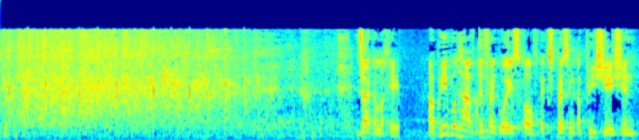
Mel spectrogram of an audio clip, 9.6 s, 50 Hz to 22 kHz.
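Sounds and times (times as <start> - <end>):
room full of people clapping: 0.0 - 4.3
speech: 5.4 - 9.5.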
